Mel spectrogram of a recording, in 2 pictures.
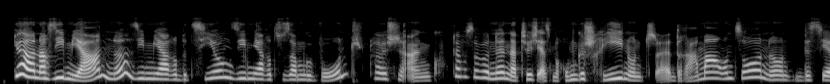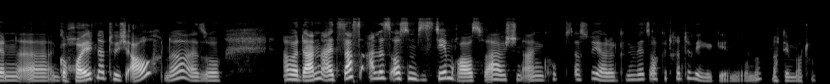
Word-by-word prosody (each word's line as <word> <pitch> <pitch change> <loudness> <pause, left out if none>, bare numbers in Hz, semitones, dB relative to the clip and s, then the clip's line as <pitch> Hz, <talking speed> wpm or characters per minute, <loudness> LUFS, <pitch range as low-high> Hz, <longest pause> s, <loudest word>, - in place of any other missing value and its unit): Ja, 410 -6 +10
nach 280 -2 +6
7 280 -1 +3
Jahren, 225 - +5
ne, 275 +6 +2
7 270 -5 -2
Jahre 240 -2 +3
Beziehung, 290 +8 -2
7 270 -1 -2
Jahre 240 -2 0
zusammen 220 0 -3
gewohnt, 200 - -3 0.3
habe 265 -1 0
ich 250 - -3
ihn 200 - -5
angeguckt 180 - -5
einfach 360 -1 -3
so 335 -1 -4
ne 275 +1 +2
natürlich 230 0 +1
erst - - +1
mal 165 - -6
rumgeschrien 230 - 0
und, 180 -2 -3
äh, - - -3
Drama 280 +9 +1
und 275 +1 -4
so, 320 +3 +2
ne 220 -9 -2
und 210 -3 -5
'n - - -16
bisschen, 190 -1 -2
äh 175 +1 -4
geheult 180 - +4
natürlich 255 -8 -3
auch, - - +2
ne? - - -3
Also, 185 - -5 0.6
aber 225 -1 +2
dann, 190 0 +5
als 215 +3 +1
das 300 +7 +5
alles 295 -6 -3
ausm 270 0 0
System 265 +7 -2
raus 175 -5 0
war, 235 - +1
hab 225 - 0
ich 220 - -5
schon 220 - -7
angeguckt, 205 +4 -10
ich - - -21
sag 230 - -10
so: 235 +5 -12
„Ja, 190 - -2
dann 180 0 -8
können 215 +2 -15
wir - - -5
jetzt 240 - -12
auch - - -7
getrennte 275 0 -12
Wege 165 -8 -8
gehen.“ - - -15
So - - -17
ne 250 - -15
nach - - -13
dem 170 -2 -11
Motto. 170 -2 -16
235 Hz, 245 wpm, -21 LUFS, 195-280 Hz, 0.6 s, Ja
